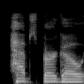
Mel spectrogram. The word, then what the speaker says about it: Habsburgo: Habsburgo in Spanish pronunciation.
